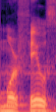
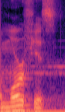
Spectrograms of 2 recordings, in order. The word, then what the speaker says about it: Morpheus: No Brasil é conhecido como Morfeus. Em inglês se pronuncia Morphias.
